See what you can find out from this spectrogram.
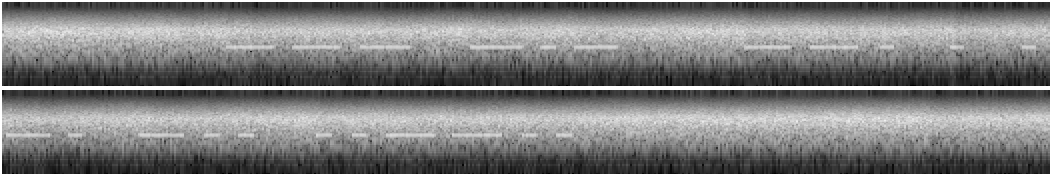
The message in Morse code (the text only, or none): OK GERD?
